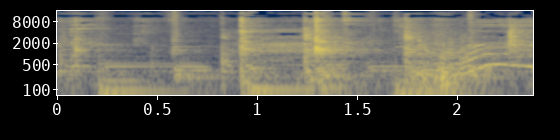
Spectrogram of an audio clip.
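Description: Background music with a steady bass line and short plucked notes, alongside a few light clicks.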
